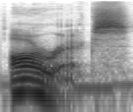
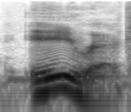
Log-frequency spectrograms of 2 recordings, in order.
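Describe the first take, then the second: First: The name begins with an open 'ah' vowel. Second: The name begins with an 'ay' vowel. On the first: The speaker calls it right. "I'm pretty sure it's pronounced R-Rex" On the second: The speaker calls it wrong. "I grew up in Minnesota and Wisconsin, so it's A-Rex"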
